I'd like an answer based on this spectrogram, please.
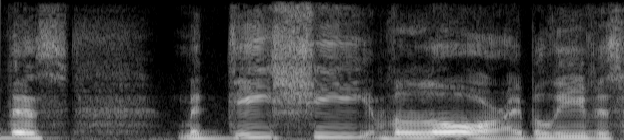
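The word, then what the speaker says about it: Medici: And by the way, Cadillac called this Medishi velour, I believe is how you pronounce it. M D I C I. Almost have to say it with an accent. Medishi.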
